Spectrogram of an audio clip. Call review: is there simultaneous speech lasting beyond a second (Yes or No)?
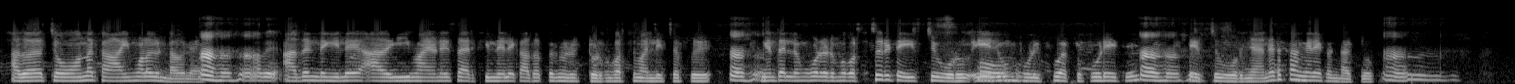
No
